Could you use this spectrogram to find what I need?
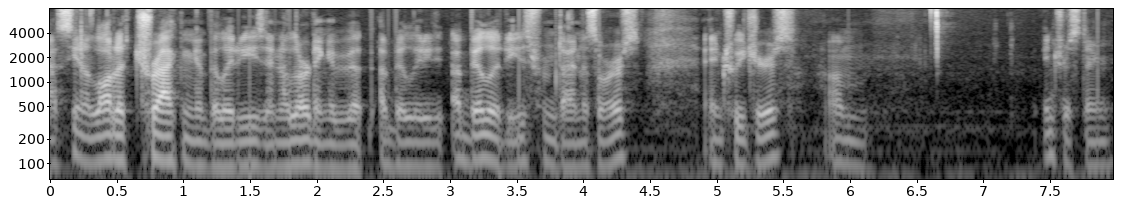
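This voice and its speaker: Ordinary pitch movement and a fairly fast tempo from a male speaker. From outside the US. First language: not English. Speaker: gaming YouTuber. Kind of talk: reading aloud with commentary. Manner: halting.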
